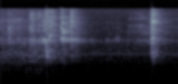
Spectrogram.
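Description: A short run of clattering knocks from hard objects striking each other or a desk in the first second, then a single sharp knock at the end.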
